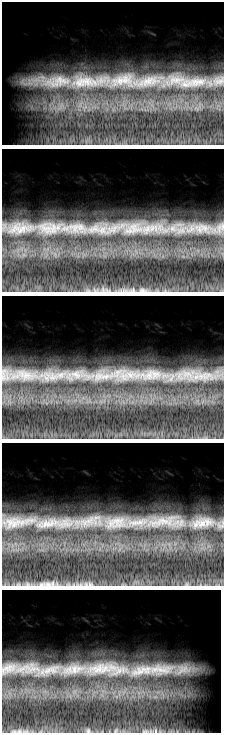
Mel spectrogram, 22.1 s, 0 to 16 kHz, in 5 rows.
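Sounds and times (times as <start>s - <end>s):
tree frogs: 0.1s - 22.1s.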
